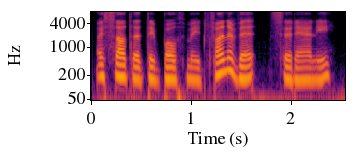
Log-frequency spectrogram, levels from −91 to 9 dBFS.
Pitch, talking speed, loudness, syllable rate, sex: 170 Hz, 260 wpm, -18 LUFS, 5.2 syllables/s, female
